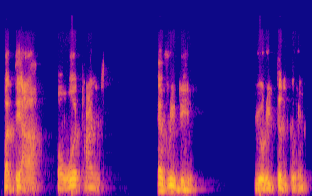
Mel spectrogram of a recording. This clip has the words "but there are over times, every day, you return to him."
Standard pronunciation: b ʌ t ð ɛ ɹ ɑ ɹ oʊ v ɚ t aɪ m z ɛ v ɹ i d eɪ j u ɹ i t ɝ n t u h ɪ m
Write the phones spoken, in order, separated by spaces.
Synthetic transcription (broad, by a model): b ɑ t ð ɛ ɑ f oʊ ɚ t aɪ m s ɛ v ɹ i d eɪ j u ɹ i t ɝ n t u h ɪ m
